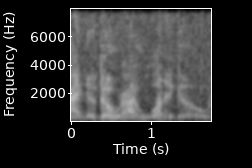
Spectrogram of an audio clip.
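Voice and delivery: lightly imitated gruff Wolverine voice; a hint of a tough loner growl. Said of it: "did a great Wolverine voice".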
